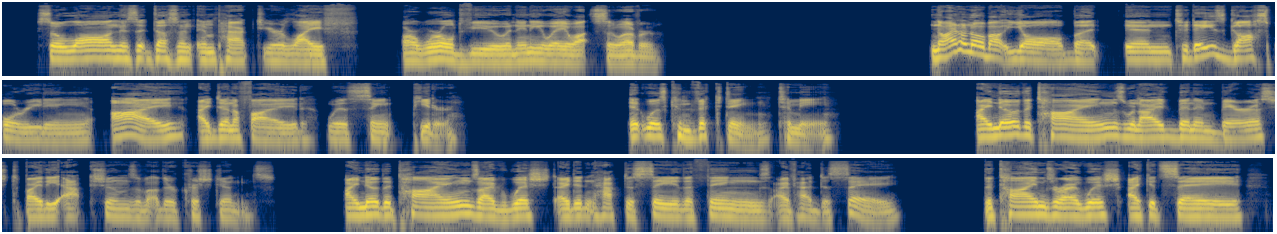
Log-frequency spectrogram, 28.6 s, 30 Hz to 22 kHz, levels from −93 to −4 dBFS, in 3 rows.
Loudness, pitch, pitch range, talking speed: -16 LUFS, 130 Hz, 115-140 Hz, 155 wpm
